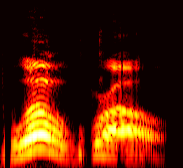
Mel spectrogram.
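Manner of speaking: high, loud "whoa" of shock; startled reaction. Retold or imitated. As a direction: recoil aloud from an awful sound. Retold shocked reaction to awful audio.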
